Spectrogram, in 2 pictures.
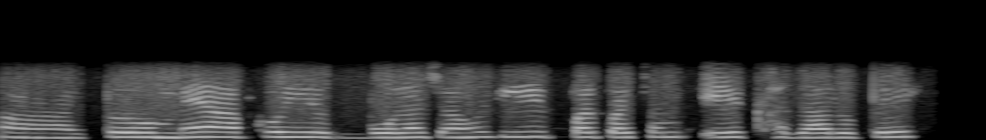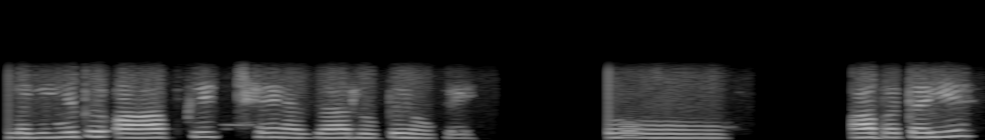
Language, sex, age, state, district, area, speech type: Urdu, female, 18-30, Uttar Pradesh, Aligarh, urban, conversation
